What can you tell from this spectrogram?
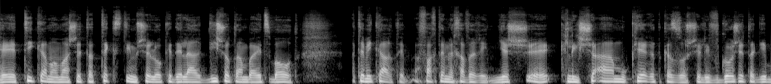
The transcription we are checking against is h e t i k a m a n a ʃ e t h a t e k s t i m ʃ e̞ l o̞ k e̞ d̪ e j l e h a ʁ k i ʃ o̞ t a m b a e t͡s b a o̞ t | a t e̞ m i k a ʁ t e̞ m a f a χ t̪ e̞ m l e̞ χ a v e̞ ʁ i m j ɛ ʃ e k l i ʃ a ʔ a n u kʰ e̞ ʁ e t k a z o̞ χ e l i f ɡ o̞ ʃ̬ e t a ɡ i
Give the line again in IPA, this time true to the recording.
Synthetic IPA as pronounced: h e t i k a m a m a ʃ e t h a t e k s t i m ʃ e̞ l o̞ k e̞ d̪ e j l e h a ʁ ɡ i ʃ o̞ t a m b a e t͡s b a o̞ t | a t e̞ m i k a ʁ t e̞ m a f a χ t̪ e̞ m l e̞ χ a v e̞ ʁ i m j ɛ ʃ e k l i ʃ a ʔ a m u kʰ e̞ ʁ e t k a z o̞ ʃ e l i f ɡ o̞ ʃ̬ e t a ɡ i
